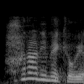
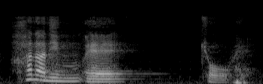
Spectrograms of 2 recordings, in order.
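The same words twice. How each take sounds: First: The two words run together without a pause. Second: There is a short pause between the words. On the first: It names one particular group as a proper noun. The speaker calls it wrong. "하면 안 됩니다" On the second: It means a church that belongs to God. The speaker calls it right. "띄우면 됩니다"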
